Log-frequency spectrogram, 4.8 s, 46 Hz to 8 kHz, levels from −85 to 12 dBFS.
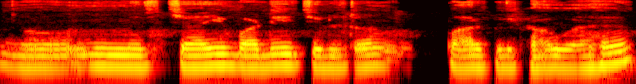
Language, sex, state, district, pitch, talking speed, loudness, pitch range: Hindi, male, Bihar, Purnia, 135 Hz, 100 wpm, -17 LUFS, 130-140 Hz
